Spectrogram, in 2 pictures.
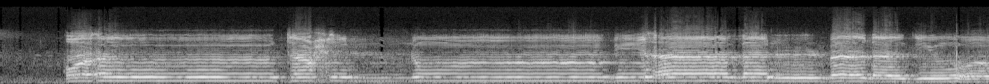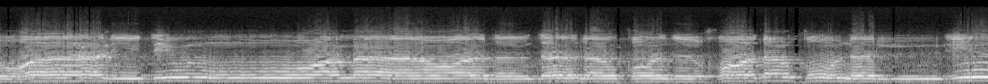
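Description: A male Quran reciter chanting verses in long, ornamented melodic phrases. His voice enters under a second in, after a brief pause, and holds wavering notes with short breaks for breath.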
